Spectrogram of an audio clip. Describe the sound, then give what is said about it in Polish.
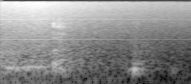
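Rain falling as a steady, soft hiss with no voices, broken by a couple of faint taps in the brief stretch. “Deszcz pada?”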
